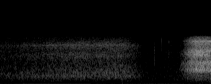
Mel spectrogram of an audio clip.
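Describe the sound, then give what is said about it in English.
A deep breath during a guided meditation. Soft, airy breathing swells and settles, then goes quiet briefly before a stronger, louder rush of breath at the end. “Take a deep breath.”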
